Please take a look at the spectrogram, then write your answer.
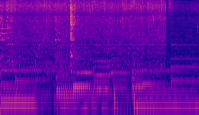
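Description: Spices sautéing in oil for a mutton and potato curry, a soft, close sizzle with stirring sounds and a tonal background underneath, no voices.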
